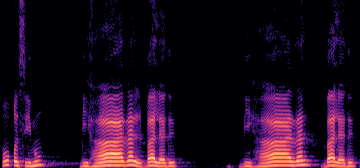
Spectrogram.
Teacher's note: ہا کے اوپر کھڑی زبر ہے، 1 الف کے برابر کھینچ کر پڑھیں گے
